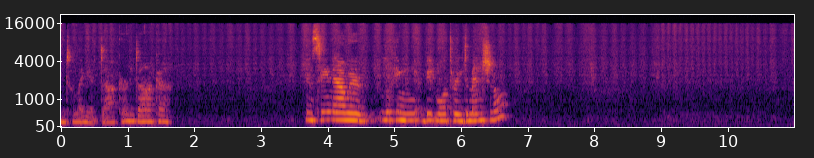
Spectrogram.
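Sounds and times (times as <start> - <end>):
pencil scratching on paper: 0.0 - 11.0.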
